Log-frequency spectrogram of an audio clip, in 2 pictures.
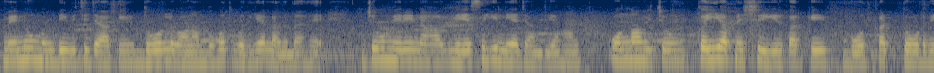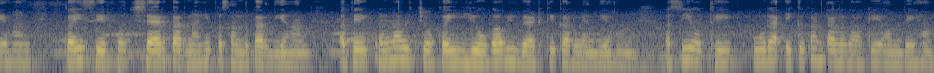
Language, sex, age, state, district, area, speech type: Punjabi, female, 45-60, Punjab, Barnala, rural, spontaneous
